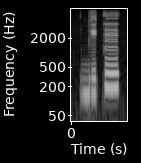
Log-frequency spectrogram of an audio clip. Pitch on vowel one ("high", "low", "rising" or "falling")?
low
